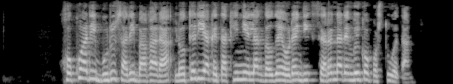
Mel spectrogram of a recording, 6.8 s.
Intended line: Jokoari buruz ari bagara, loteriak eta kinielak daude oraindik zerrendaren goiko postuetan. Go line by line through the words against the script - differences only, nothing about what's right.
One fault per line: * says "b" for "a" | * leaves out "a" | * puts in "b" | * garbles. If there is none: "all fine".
all fine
